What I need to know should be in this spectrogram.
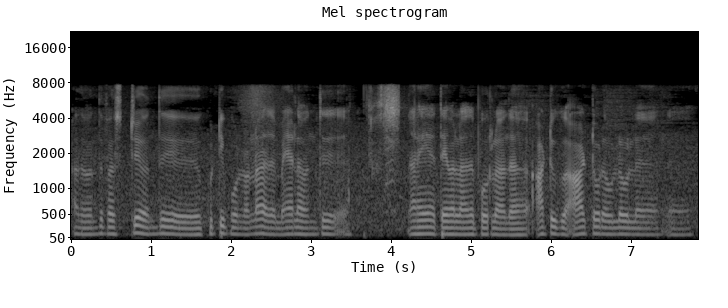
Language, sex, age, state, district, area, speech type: Tamil, male, 18-30, Tamil Nadu, Nagapattinam, rural, spontaneous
